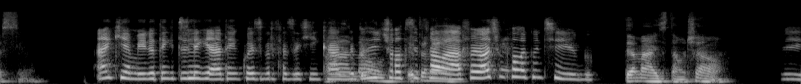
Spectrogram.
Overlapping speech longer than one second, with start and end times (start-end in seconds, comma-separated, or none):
3.2-4.7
